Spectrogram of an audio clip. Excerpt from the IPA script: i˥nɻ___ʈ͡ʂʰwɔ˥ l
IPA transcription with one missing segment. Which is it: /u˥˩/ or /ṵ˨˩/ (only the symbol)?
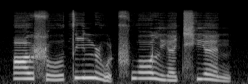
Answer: ṵ˨˩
